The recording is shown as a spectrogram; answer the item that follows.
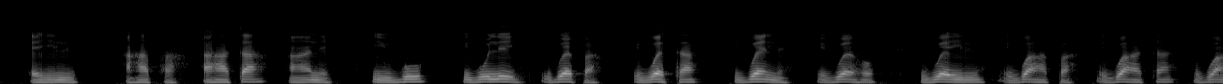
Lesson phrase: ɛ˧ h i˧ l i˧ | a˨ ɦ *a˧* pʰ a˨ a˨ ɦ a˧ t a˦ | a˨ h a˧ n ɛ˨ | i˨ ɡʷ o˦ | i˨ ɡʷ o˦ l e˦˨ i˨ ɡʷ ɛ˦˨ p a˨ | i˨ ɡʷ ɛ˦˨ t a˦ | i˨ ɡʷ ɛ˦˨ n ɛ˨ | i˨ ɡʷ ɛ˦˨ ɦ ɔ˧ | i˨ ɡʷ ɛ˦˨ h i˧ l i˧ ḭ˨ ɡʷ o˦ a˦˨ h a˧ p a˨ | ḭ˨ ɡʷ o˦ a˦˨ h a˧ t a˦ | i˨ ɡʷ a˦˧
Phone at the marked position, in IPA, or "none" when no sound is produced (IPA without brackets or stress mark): a˧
